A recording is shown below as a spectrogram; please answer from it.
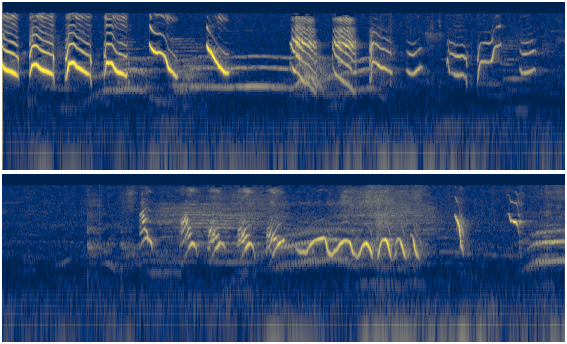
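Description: Black-naped oriole in rapid, varied song: bright whistled notes, quick slurred phrases and a rolling trill, with borrowed shama phrases, pausing briefly midway.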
